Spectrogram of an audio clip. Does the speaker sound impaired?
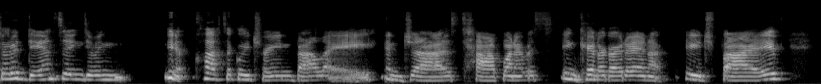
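Yes: hearing loss; bilateral, noticed about age 5, analog then digital hearing aids, right ear beyond aid benefit, left hearing aid; right cochlear implant at Johns Hopkins under a year ago, recognition 0% to 93%, considering left implant.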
